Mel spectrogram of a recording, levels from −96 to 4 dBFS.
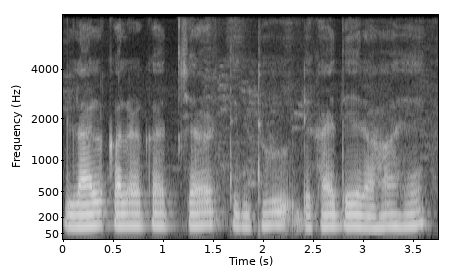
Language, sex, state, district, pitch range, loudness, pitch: Hindi, male, Arunachal Pradesh, Papum Pare, 110-120 Hz, -18 LUFS, 115 Hz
